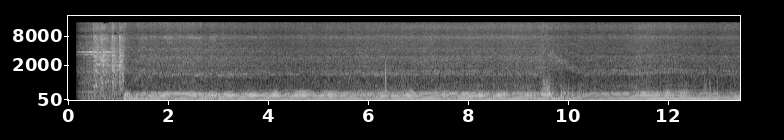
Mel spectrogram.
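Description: Kawasaki sport motorcycle (ZX-10R, Ninja 1000 or ZX-14R) idling steadily with a deep rumble, loud and close, with a brief throttle change near the end; no talking.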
